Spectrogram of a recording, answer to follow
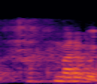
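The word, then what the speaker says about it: חכמה: 읽어질 때가 있는데 네, 원래는 이제 현대 히브리어나 이제 많은 히브리 학자들이 이걸 호크마라고 읽는데 이제 당시 동유럽 이 옛날 시대에는 약간 혹은 동유럽 쪽에 약간 유대 랍비들 중에는 이제 그냥 아로 읽는 경우가 있나 봅니다. 그래서 하크마라고 읽는데 여러분들 호크마라고 알고 계시면 됩니다. 네. 문법적 호크마가 맞다고 보시면 되고요.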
